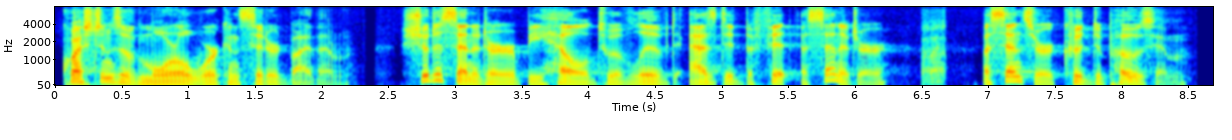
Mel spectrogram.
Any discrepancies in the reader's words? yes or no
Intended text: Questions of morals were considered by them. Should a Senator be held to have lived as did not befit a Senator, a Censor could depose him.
yes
